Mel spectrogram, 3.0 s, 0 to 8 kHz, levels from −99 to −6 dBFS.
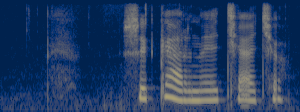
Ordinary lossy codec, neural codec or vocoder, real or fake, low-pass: none; codec, 16 kHz, 16 kbps, FunCodec, trained on Chinese and English, 50 frames a second; fake; 7.2 kHz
